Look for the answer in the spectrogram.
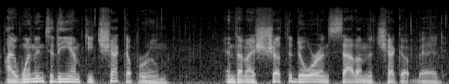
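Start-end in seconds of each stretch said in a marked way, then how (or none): none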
